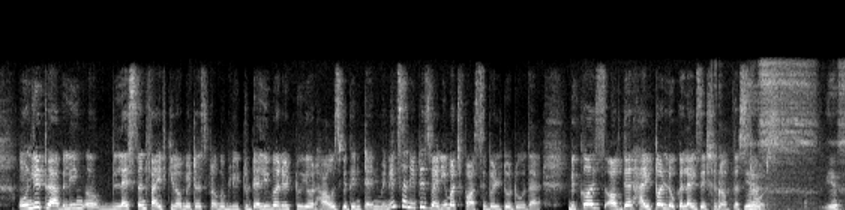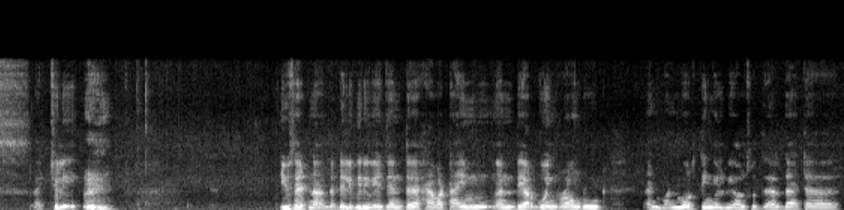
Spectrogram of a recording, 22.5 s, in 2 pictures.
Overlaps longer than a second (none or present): none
